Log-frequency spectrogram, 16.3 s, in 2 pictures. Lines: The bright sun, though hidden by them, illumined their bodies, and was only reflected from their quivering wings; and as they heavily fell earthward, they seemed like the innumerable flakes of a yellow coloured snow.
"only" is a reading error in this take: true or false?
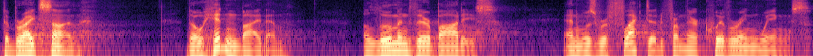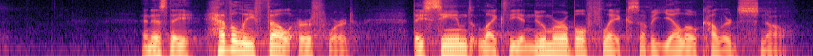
true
